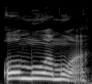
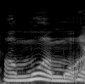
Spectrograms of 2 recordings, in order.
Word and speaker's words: Oumuamua: So this interstellar object, Oumuamua. Am I saying that right? – Oumuamua. – Oumuamua.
